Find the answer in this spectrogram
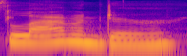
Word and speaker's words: Lavandyre: Hi, my name is Lavandyre, yes, pronounced like lavender, the flowering plant herb and color.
